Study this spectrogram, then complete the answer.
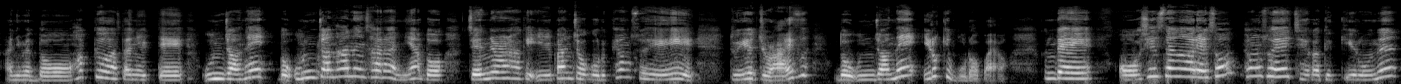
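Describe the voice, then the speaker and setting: A woman teaching an English lesson, repeating English phrases slowly and clearly. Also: sits high, animated.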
